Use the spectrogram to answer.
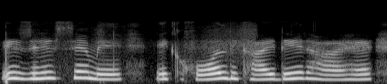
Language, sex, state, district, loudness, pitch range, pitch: Hindi, female, Jharkhand, Palamu, -15 LUFS, 235-275 Hz, 250 Hz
